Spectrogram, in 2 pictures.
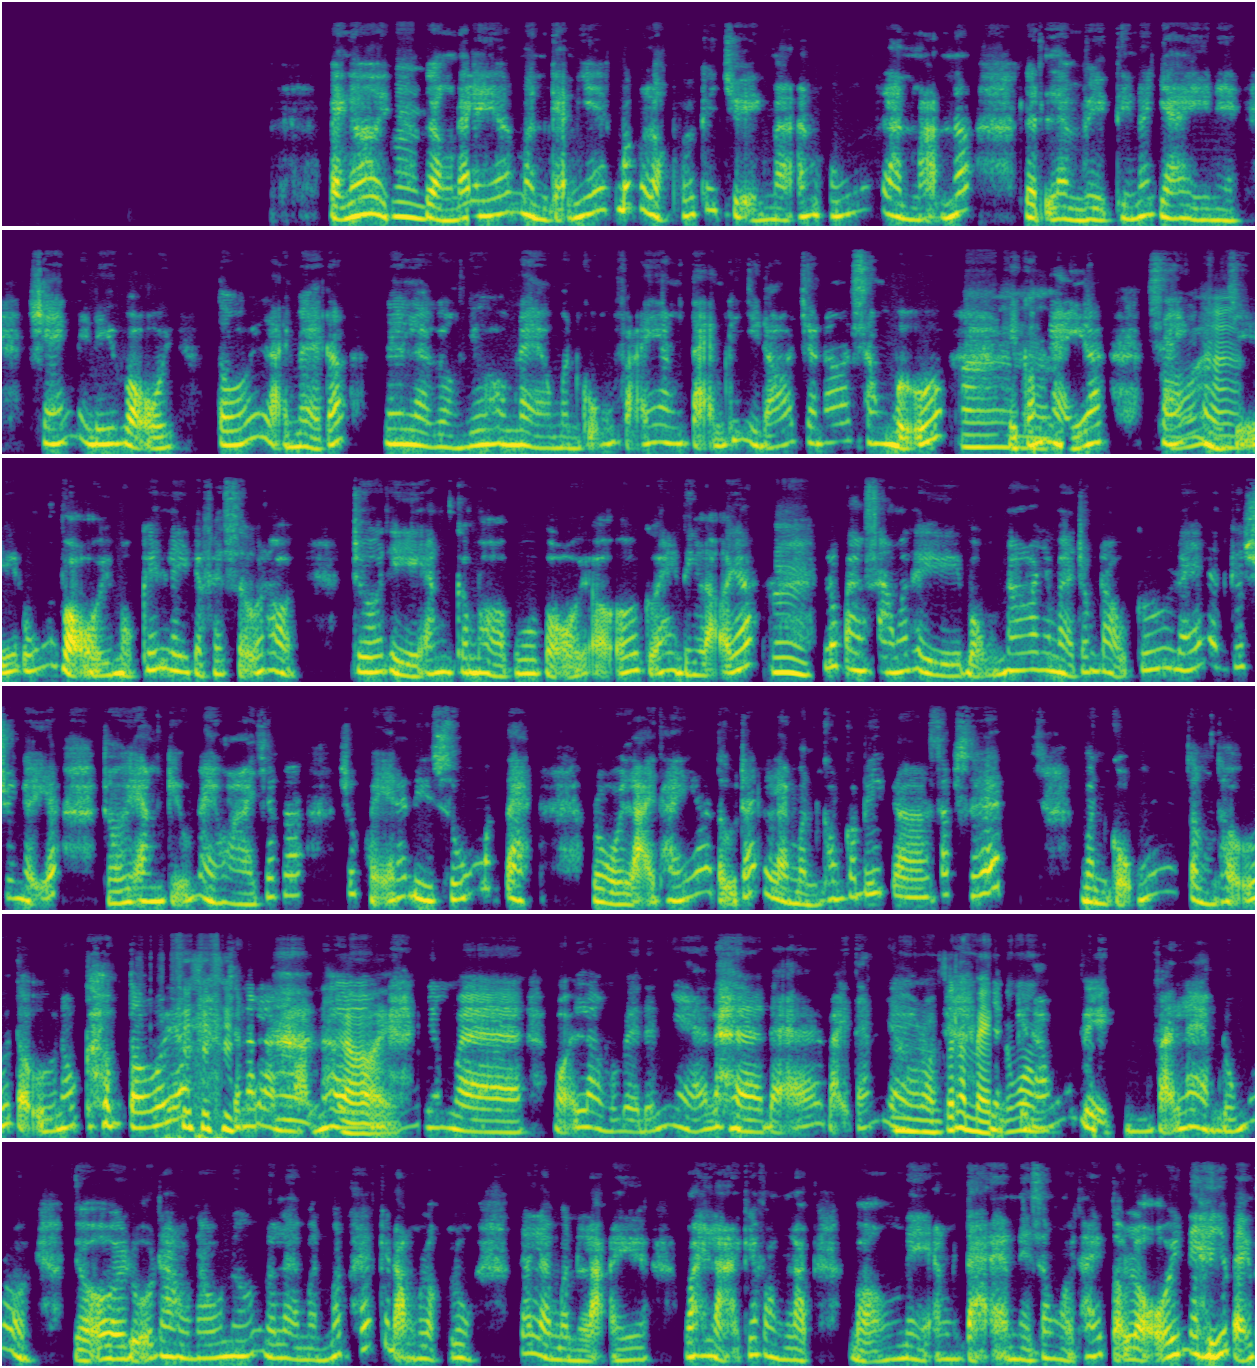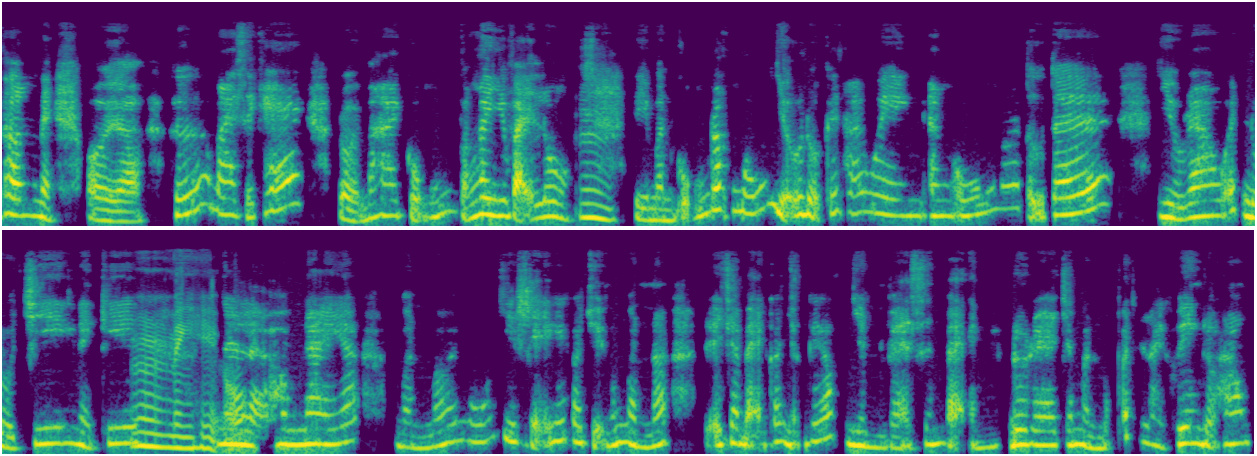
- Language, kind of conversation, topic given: Vietnamese, advice, Làm sao để duy trì thói quen ăn uống lành mạnh khi bạn quá bận rộn và không có nhiều thời gian?
- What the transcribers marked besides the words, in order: other background noise; tapping; laughing while speaking: "cơm"; chuckle; laughing while speaking: "là"; distorted speech; laughing while speaking: "nè"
